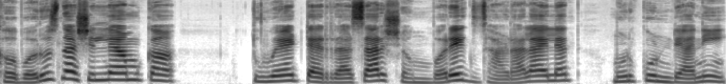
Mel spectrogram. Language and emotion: Goan Konkani, surprised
